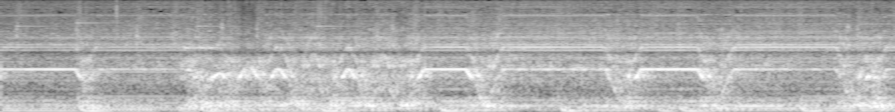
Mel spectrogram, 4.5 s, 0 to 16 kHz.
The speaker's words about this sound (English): Do you know what that is? It's the sound of the machine that could disrupt manufacturing as we know it. It's a 3D printer.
